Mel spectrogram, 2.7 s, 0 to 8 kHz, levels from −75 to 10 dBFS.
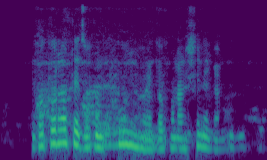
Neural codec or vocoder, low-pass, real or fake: vocoder, 22.05 kHz, 80 mel bands, WaveNeXt; 7.2 kHz; fake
